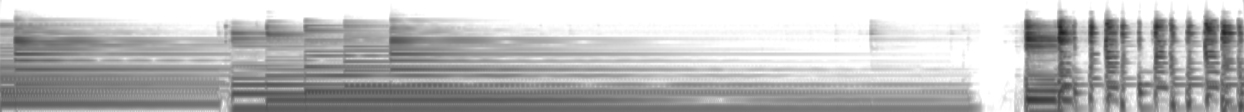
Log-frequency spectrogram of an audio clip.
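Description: Electric guitar played through a Synergy IICP preamp module modelled on the Mesa/Boogie Mark IIC+. A chord is struck about two seconds in and rings out, fading slowly until it is choked off near ten seconds. Then comes a fast, tightly muted, distorted riff of short stabbing notes.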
